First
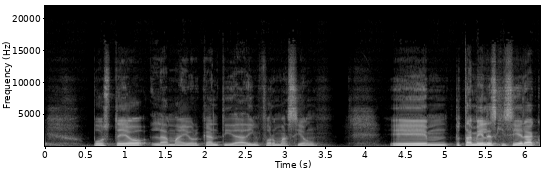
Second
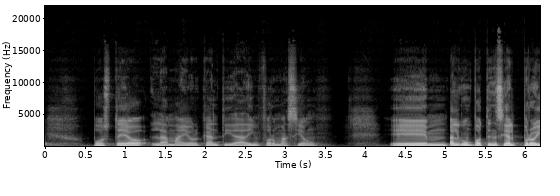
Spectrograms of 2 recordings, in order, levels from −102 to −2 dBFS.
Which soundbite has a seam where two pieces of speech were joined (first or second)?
second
